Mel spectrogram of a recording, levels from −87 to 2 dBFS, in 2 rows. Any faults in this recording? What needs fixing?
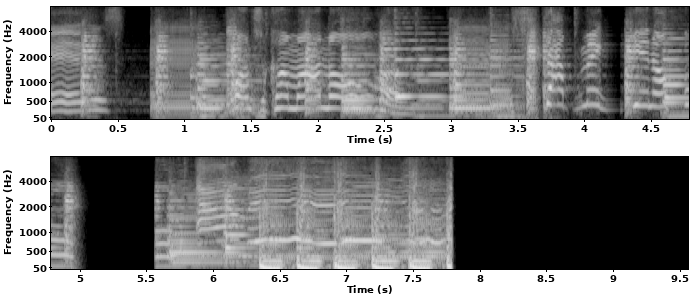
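Two short stalls from late packets, at 3.62 to 3.70 s and 4.17 to 4.28 s: the jitter buffer ran dry, so the last sound gets held about 66 ms and then 99 ms before resuming.

At 4.94 to 5.57 s there's a call audio freeze, likely from packets held up in transit. The held sound fades to silence for about half a second, then picks up where it left off.

The audio has a cut-off end at 7.79 s. It drops straight to digital silence mid-sound, with no decay, because the final buffers never got written. Through all of this the G.722 path shows nothing above 8 kHz.

To prevent it, give the jitter buffer more headroom for network delay spikes, and make sure the recorder flushes its last buffers before closing the file.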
